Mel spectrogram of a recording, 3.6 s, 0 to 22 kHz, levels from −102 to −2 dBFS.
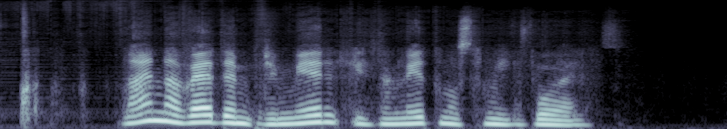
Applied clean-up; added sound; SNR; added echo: neural mask model DeepFilterNet 3.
